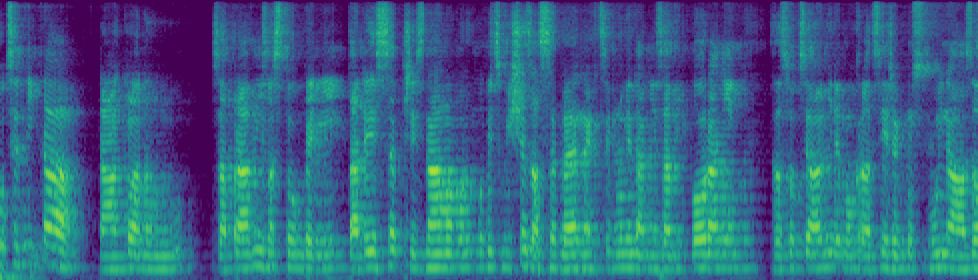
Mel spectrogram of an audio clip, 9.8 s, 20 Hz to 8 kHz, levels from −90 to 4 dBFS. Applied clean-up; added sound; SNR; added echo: neural mask model DeepFilterNet 3.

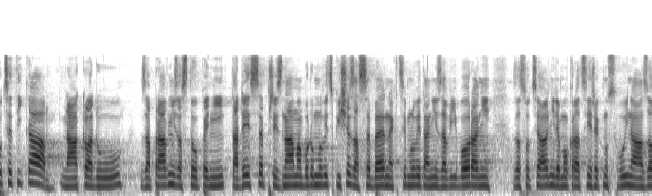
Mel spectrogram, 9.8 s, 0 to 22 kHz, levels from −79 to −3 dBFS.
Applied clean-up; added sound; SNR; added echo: none; none; none; none.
